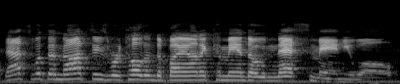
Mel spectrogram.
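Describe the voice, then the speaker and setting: A man's voice: sits high, normal speed, pushed and bright, highs cut off. A man giving jokey, geeky asides and mock readings as a co-reader in a casual group reading. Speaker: co-reader and commentator. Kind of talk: casual joking commentary and mock read-aloud.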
